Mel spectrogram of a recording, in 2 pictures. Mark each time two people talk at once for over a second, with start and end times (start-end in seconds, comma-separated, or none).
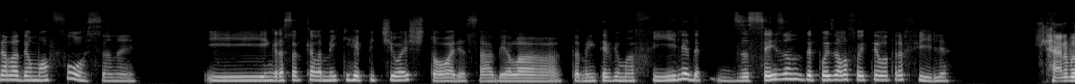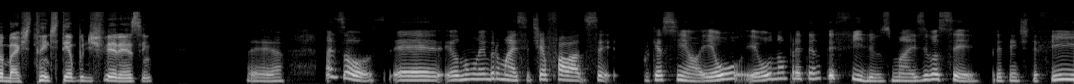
none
